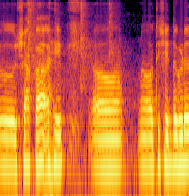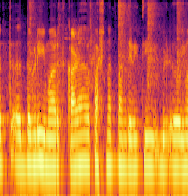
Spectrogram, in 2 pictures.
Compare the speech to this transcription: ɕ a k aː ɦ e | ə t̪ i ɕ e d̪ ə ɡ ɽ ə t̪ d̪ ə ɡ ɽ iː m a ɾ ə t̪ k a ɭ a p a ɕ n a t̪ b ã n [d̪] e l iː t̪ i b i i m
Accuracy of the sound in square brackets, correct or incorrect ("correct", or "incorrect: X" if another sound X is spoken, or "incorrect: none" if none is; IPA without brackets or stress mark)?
correct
